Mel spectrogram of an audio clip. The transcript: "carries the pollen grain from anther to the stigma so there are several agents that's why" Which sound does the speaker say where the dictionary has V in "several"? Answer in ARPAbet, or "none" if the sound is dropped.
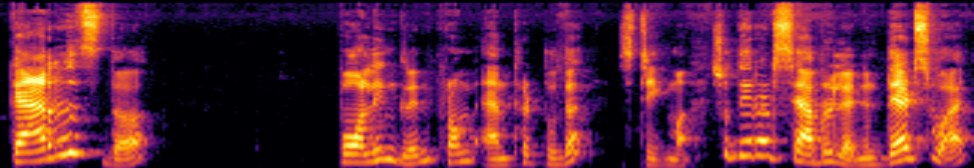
B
